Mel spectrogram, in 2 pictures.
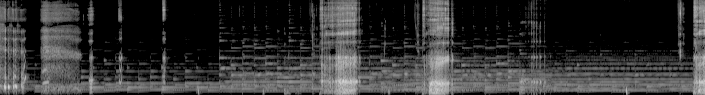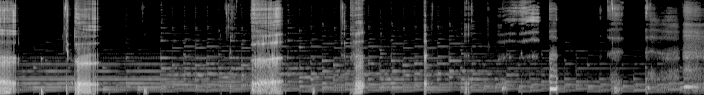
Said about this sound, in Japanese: ゲップ恥ずかしい。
